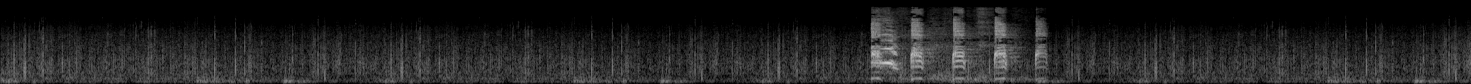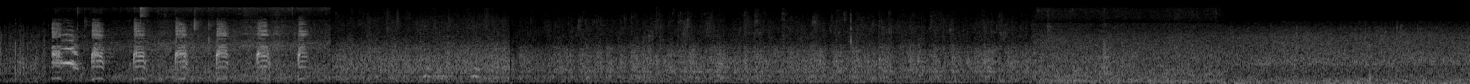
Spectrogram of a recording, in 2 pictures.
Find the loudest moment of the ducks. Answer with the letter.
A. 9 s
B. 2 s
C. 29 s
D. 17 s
A.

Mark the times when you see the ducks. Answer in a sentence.
You can hear the ducks from 8.7 to 10.5 s and from 15.2 to 17.8 s.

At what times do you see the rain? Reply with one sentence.
The rain can be heard from 0.0 to 29.3 s.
